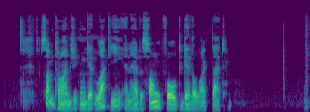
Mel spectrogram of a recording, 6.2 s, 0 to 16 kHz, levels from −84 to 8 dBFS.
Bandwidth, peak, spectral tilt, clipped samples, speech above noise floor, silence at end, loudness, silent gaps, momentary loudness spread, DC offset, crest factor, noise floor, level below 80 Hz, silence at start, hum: 11 kHz; 0 dBFS; -6 dB/octave; under 0.1%; 51 dB; 0.05 s; -23 LUFS; none; 18 LU; under 0.1%; 24 dB; -73 dBFS; -50 dBFS; 0.4 s; none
